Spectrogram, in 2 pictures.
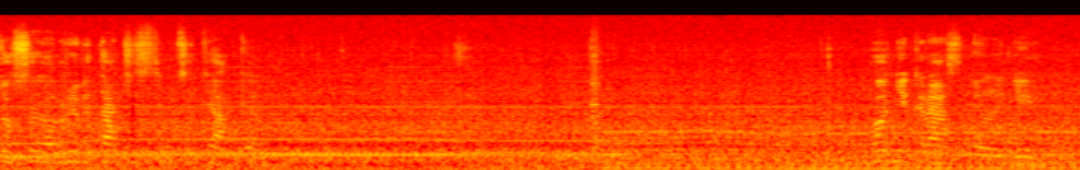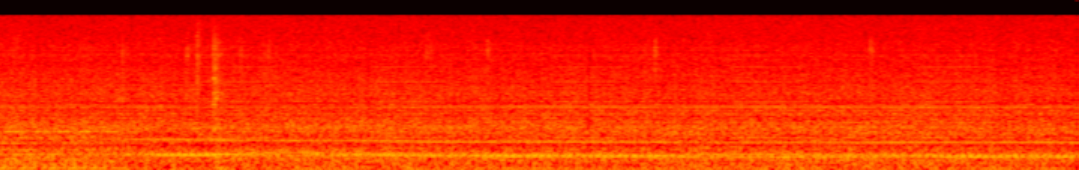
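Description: A bus's turn signal ticks rhythmically.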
